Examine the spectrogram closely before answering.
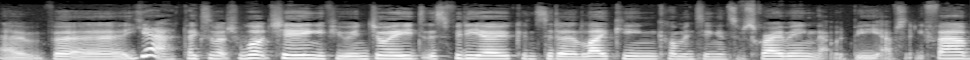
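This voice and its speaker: Hardly pausing, a woman with a British accent talks at a fairly quick pace with big swings in loudness. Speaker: artist vlogger. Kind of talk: vlog outro.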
